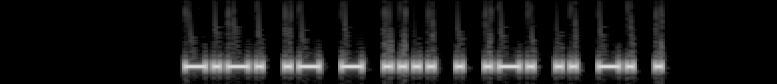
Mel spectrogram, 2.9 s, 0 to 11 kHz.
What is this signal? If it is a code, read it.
Morse code, heard as a keyed tone, about 46 wpm, 700 Hz. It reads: CATHERINE
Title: USA Common Names - 45wpm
